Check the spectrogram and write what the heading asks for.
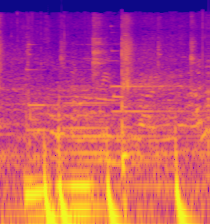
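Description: Background music with a steady drum beat and a bass line, about two beats a second.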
